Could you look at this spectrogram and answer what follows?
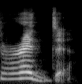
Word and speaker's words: read: H another one read so here here is pronounce it like like red red so red and read okay so read the first one read is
